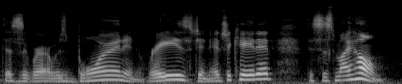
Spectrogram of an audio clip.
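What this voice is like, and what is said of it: Boston accent. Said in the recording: “I do have a Boston accent.”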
